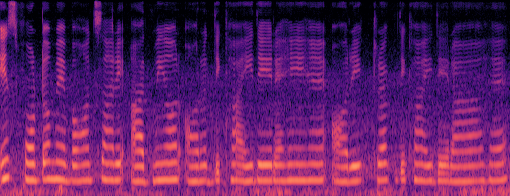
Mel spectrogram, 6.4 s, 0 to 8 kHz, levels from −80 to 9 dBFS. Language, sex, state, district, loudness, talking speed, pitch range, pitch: Hindi, female, Bihar, Vaishali, -18 LUFS, 180 wpm, 235-250 Hz, 245 Hz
